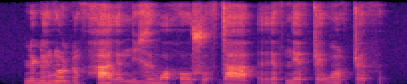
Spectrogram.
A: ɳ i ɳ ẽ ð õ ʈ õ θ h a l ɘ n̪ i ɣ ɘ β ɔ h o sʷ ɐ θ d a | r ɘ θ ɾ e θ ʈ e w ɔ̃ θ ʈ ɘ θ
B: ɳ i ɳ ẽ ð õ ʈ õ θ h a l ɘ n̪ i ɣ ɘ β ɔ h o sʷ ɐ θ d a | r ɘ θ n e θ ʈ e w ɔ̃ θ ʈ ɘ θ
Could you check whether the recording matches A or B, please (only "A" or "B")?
B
